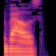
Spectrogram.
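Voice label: "vows", British English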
